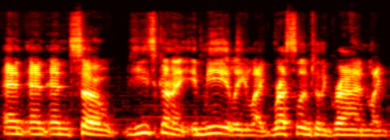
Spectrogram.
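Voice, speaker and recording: A man with a slightly high, bright and husky voice plays a tabletop roleplaying game. He talks casually and excitably, doubling back on his words, over faint music. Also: a little fast. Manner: excitable, repeats words as he goes.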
